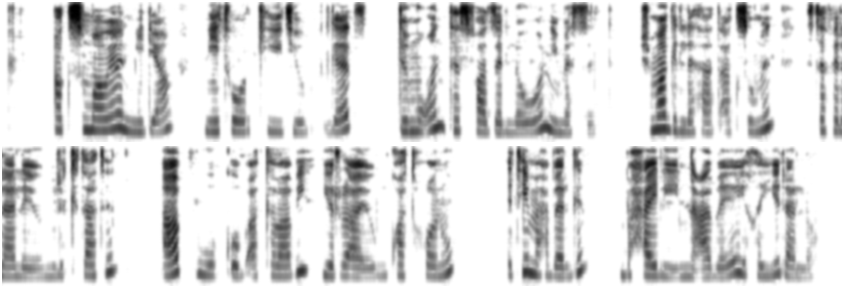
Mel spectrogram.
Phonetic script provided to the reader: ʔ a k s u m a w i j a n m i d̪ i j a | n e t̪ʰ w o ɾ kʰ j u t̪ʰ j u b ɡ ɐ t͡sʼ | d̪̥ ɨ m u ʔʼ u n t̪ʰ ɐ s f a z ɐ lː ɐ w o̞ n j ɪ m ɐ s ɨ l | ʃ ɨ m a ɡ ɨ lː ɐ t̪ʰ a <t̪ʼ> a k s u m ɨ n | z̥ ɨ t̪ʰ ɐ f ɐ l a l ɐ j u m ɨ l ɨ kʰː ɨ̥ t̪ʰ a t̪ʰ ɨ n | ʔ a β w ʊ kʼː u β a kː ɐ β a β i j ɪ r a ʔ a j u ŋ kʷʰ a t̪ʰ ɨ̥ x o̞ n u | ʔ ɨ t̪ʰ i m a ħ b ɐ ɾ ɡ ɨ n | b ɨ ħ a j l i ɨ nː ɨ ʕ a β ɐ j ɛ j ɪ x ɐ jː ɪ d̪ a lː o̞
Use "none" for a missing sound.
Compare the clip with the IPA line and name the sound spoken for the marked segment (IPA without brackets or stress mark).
t̪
